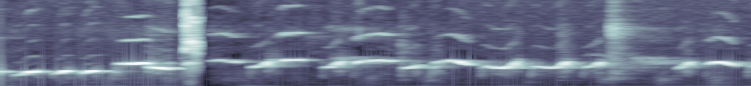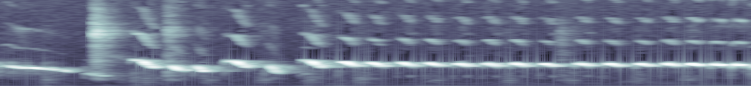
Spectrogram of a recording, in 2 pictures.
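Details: {'caption': 'Captive white-rumped shama in a breeding aviary delivering varied whistled phrases, rising and warbling, with a sharp click and ending in a long even trill of rapid high notes; faint low hum behind.'}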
